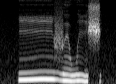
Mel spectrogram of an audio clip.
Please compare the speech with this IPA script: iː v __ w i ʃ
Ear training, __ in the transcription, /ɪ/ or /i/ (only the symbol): ɪ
